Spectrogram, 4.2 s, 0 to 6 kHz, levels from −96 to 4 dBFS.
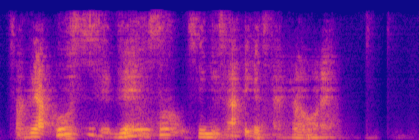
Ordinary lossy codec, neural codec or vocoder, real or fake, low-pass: AAC, 32 kbps; codec, 44.1 kHz, 0.9 kbps, DAC; fake; 5.4 kHz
